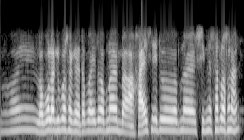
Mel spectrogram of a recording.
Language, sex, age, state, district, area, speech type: Assamese, male, 30-45, Assam, Golaghat, rural, conversation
